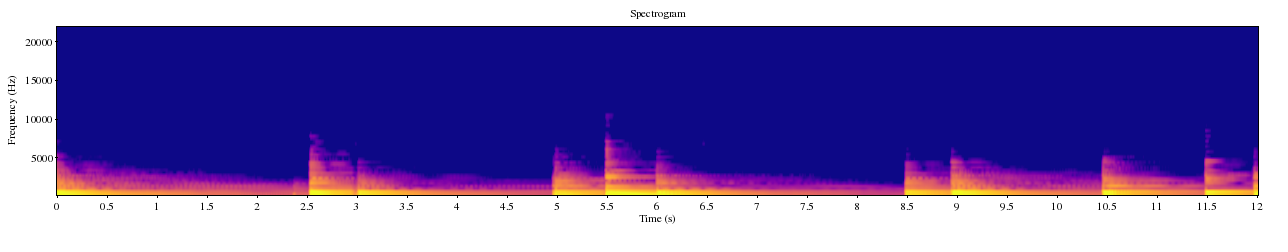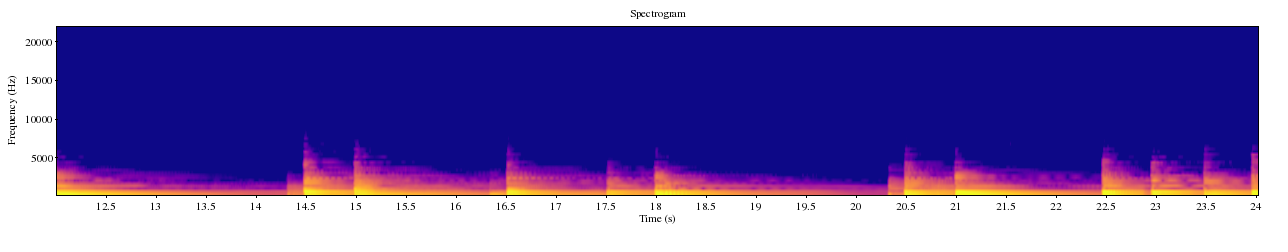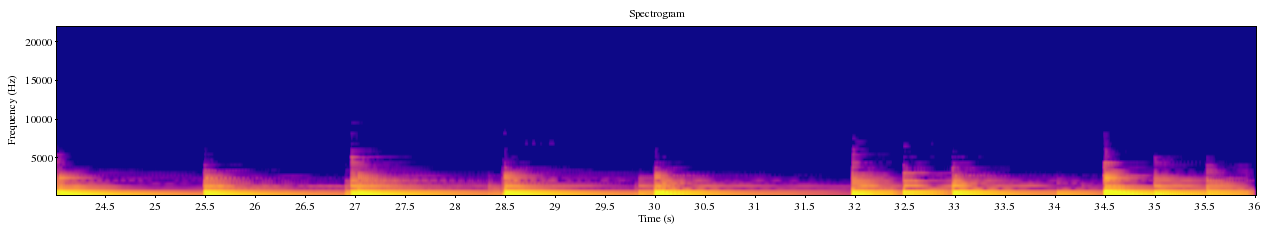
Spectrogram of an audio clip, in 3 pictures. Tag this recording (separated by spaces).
bpm Piano beat HearHear blues loop 120 rythm Fa Chord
